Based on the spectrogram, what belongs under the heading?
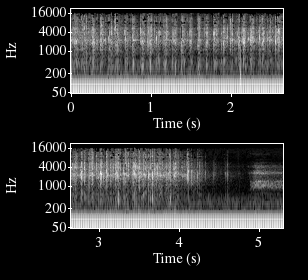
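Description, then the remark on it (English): A cocktail shaker rattles hard and fast with ice while a dragon's heart cocktail is shaken up in a kitchen, a dense rhythmic clatter lasting about four seconds before it stops, followed by a brief quiet high hiss. “Well, I think it's high time for us to have a cocktail, so let us dash into the poisonous cabinet kitchen and shake up a storm, so we'll see you in a minute.”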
